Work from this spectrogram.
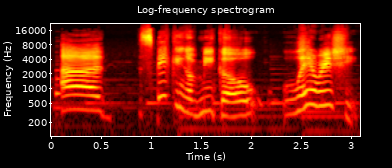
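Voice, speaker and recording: A woman voicing a small, perky, childlike fairy companion in a video game, chatty, curious and expressive. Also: extremely high pitch, measured pace, full character voice. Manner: expressive, casual, exclamatory. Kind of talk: video game character acting. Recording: loud music behind the voice. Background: game music.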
